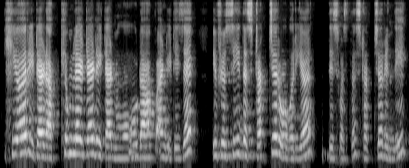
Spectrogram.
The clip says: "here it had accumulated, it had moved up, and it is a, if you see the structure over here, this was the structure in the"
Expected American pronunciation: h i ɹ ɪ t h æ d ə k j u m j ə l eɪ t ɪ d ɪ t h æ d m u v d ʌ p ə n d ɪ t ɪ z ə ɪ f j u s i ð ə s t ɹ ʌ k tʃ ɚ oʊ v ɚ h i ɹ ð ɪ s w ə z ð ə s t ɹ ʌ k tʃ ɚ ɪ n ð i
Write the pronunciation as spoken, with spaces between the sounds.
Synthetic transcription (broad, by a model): h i ɹ ɪ t h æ d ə k j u m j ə l eɪ t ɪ d ɪ t h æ d m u d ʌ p ə n d ɪ t ɪ z ə ɪ f j u s i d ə s t ɹ ʌ k tʃ ɚ oʊ v ɚ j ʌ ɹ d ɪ s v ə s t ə s t ɹ ʌ k tʃ ɚ ɪ n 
